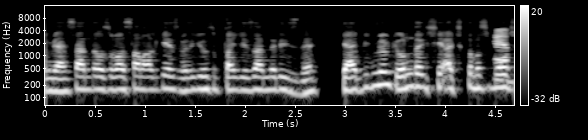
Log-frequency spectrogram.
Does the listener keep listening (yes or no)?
no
